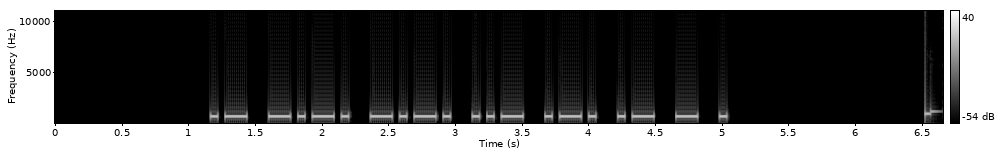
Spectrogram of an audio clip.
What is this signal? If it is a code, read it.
Morse code, heard as a keyed tone, about 21 wpm, 700 Hz. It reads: ACCURATE
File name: practice / 22wpm / Eight Letter Words - 22wpm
